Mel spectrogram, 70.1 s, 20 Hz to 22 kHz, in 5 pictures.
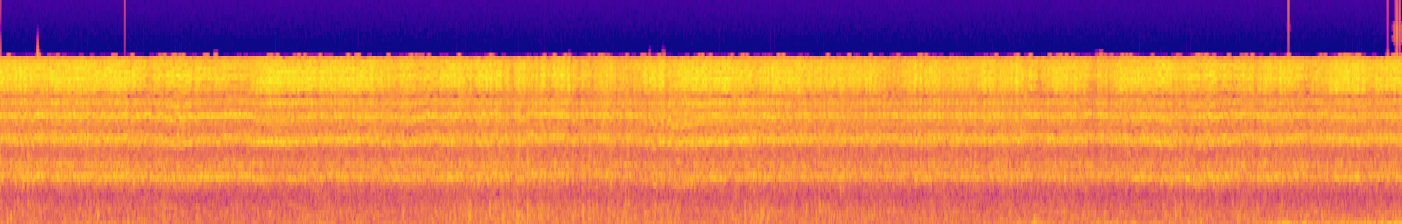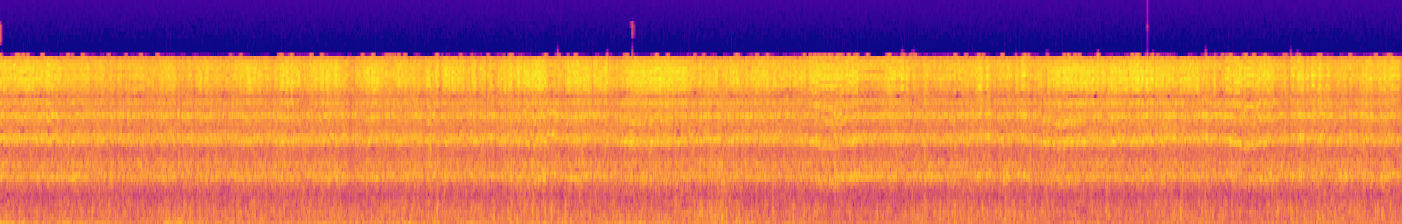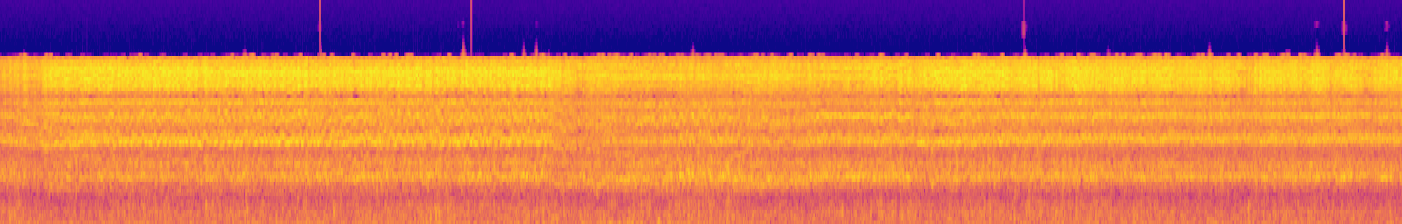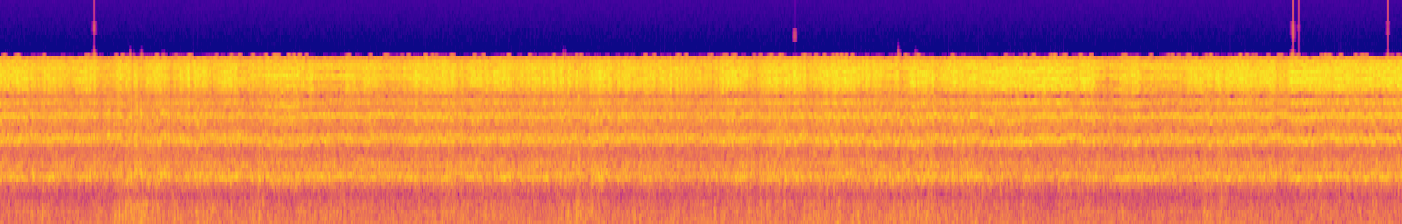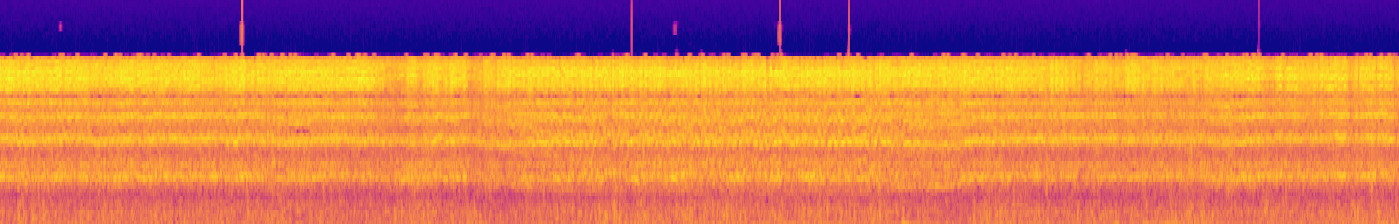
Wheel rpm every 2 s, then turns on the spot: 230, 230, 230, 230, 230, 230, 230, 230, 230, 240, 230, 230, 230, 230, 210, 200, 190, 200, 220, 230, 230, 230, 230, 230, 240, 230, 220, 230, 230, 230, 210, 200, 200, 240, 230.
none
